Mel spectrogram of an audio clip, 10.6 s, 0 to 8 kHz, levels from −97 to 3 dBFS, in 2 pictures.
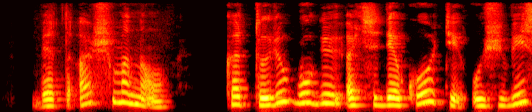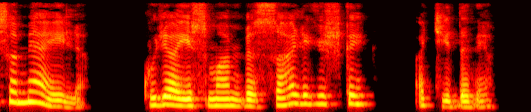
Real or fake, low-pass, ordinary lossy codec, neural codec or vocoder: real; 7.2 kHz; MP3, 64 kbps; none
